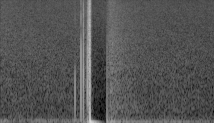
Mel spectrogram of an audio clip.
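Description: A single sharp click about a second in, as a metal dissecting needle is laid down on a plastic tray, followed by a brief moment of dead quiet.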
